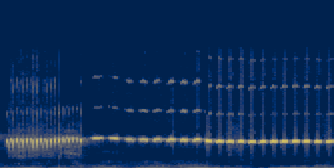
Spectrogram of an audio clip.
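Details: Singing Russian canary, a breed known for high-toned song variations: a rapid buzzing trill of high notes, then a slower run of even, pulsed whistles at one pitch, about three per second.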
